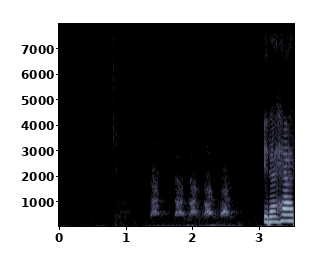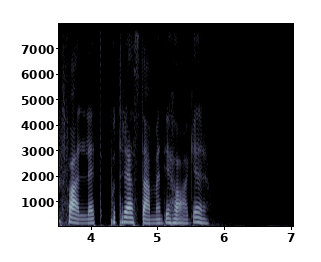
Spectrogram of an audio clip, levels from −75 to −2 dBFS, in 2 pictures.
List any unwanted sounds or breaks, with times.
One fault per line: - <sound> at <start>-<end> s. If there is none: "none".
- bark at 1.3-2.8 s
